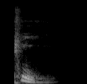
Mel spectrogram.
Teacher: 그래서 오, 그 다음에 P 이건 아래 윗 입술을 딱 붙인 채 터트리면서 벌리면서 내는 소리입니다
